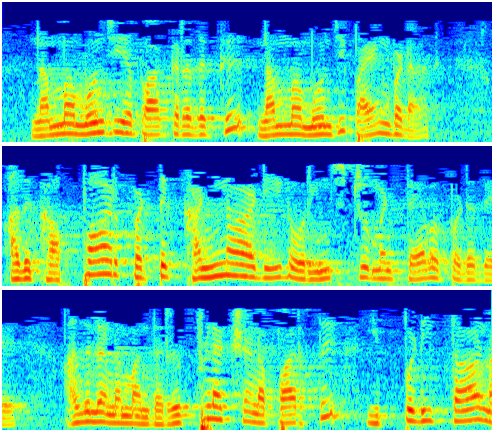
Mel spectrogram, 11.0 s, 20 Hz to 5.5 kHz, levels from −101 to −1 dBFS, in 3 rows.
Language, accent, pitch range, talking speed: Tamil, native, 145-195 Hz, 100 wpm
